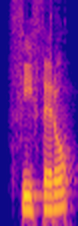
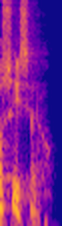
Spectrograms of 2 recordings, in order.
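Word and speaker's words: Cicero: Y el del más famoso orador Quiquero, Cícero o Cícero.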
